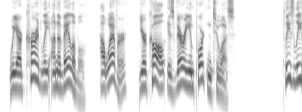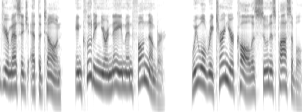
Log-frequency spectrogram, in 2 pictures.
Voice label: General MBX Greeting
